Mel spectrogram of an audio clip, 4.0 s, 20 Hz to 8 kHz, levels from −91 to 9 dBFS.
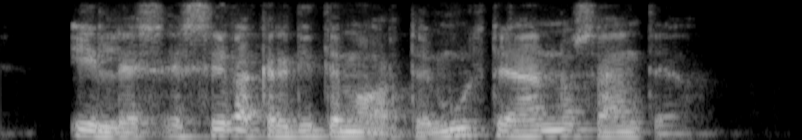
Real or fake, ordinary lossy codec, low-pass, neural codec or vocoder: real; Opus, 32 kbps; 7.2 kHz; none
